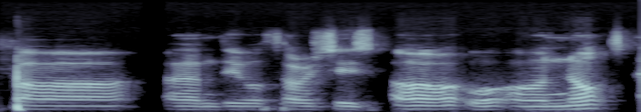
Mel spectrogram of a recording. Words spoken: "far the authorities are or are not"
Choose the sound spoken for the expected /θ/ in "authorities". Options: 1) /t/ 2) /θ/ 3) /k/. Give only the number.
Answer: 2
